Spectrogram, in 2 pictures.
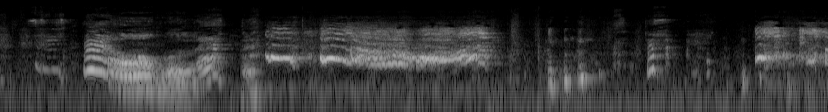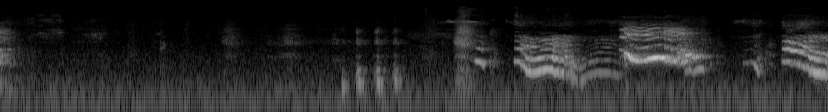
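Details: A female Alaskan Malamute gives wavering, yodel-like howls that rise and fall in bursts, "arguing" with a talking toy hamster that answers with squeaky chatter.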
